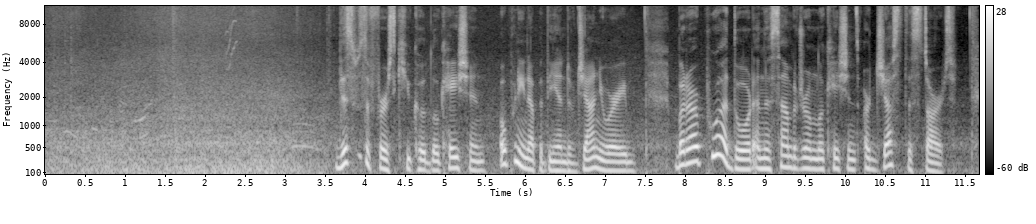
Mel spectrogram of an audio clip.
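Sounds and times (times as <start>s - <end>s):
ocean waves crashing against rocks at Arpoador in Rio de Janeiro: 0.0s - 8.4s
wind buffeting the microphone: 0.0s - 8.5s
speech: 3.6s - 11.6s.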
